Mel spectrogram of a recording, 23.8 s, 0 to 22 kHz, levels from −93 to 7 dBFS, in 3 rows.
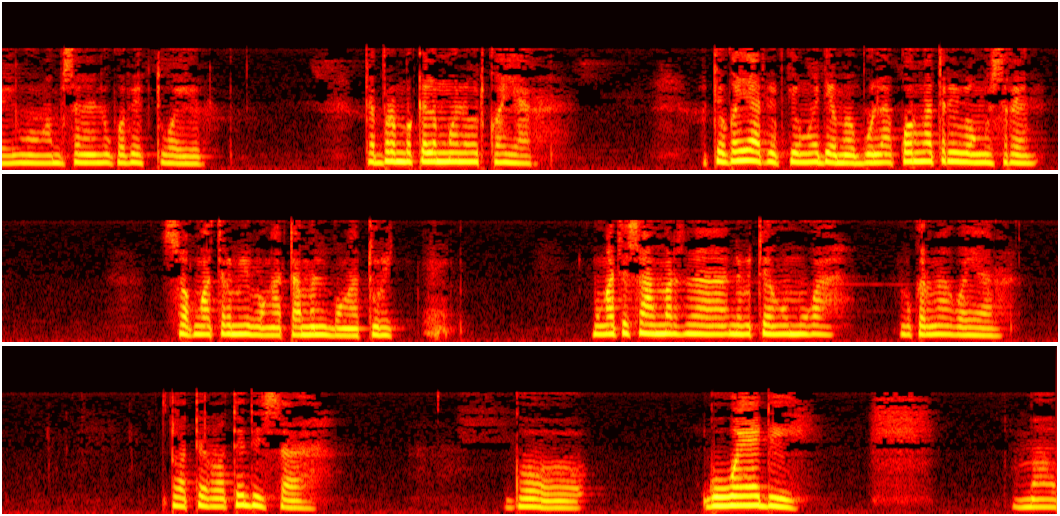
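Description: From start to finish the speech sounds dull and plainly smeared, with nothing above about 6.9 kHz and a fizzy, warbly edge on sibilants. That's likely AAC compression, with AAC-LC at a low bitrate around 24 kbps trimming the top and thinning the spectrum.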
